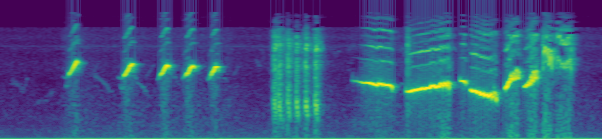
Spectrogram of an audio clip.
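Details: White-rumped shama in forest, a female calling a male; five short, high, evenly spaced chips, a harsh rasp, then long clear whistles ending in warbled notes.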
